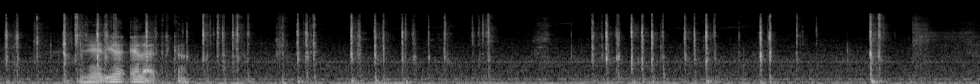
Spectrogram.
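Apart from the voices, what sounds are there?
typing on a computer keyboard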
